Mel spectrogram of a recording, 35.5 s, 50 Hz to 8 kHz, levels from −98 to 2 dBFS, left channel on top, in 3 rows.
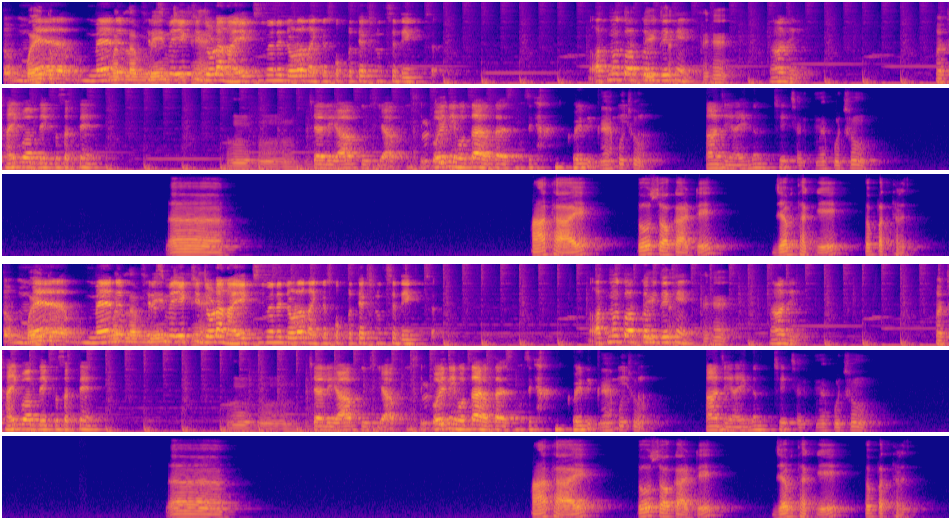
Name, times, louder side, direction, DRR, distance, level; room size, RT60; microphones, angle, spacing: voice 1, 0.0-5.1 7.3-8.6 9.6-10.0 11.7-13.0 15.7-19.9 20.6-21.7, right 3 dB, 30° right, 8 dB, 0.7 m, -25 dB
voice 2, 1.3-2.6 8.0-8.2 8.8-9.1 14.6-15.7 17.1-17.4 19.3-19.9 21.8-22.6 25.7-26.4 30.3-31.0 31.6-32.6 33.3-34.1 34.5-35.0, left 1 dB, 20° left, 10 dB, 0.5 m, -28 dB
sound 1, 3.1-18.4, right 1 dB, 70° right, 1.5 m, -43 dB
5.7 x 5.6 x 5.6 m, 0.67 s
head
